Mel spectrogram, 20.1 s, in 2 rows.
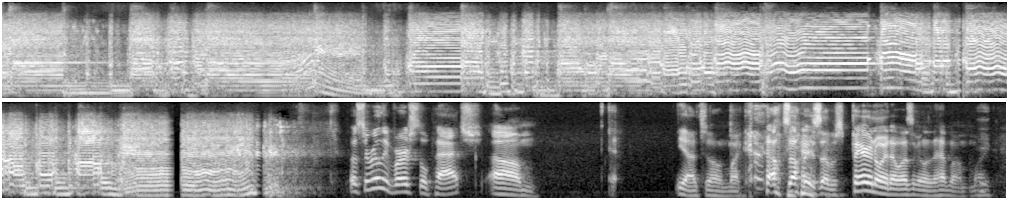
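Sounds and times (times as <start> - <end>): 
electric guitar with Timmy overdrive crunch: 0.0 - 13.4
speech: 13.6 - 15.5, 16.1 - 20.0
laughter: 17.5 - 18.2.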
